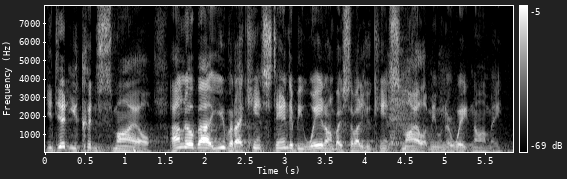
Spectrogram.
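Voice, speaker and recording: A middle-aged man preaching in a folksy, storytelling way. His voice sits at a mid pitch, and he slips in jokey asides between points. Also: fast talker, a bit bright. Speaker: pastor. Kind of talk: sermon.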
